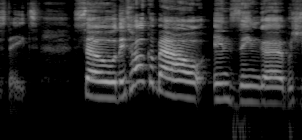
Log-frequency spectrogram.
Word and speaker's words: Njinga: is the United States so they talk about in Zynga which is pronounced injinga I'll just go with engineer because somebody's gonna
